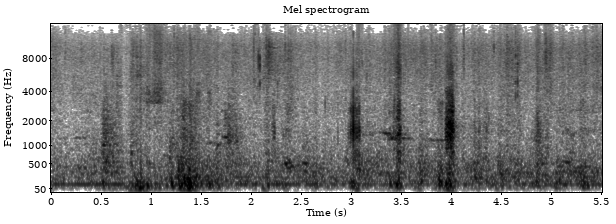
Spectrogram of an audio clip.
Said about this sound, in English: Ah, hear those pages turning. Psalm 87.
